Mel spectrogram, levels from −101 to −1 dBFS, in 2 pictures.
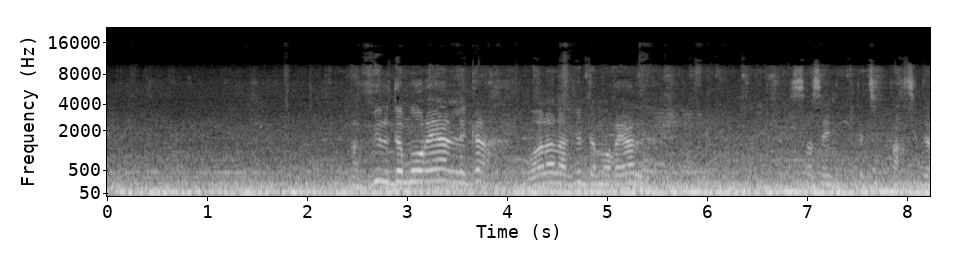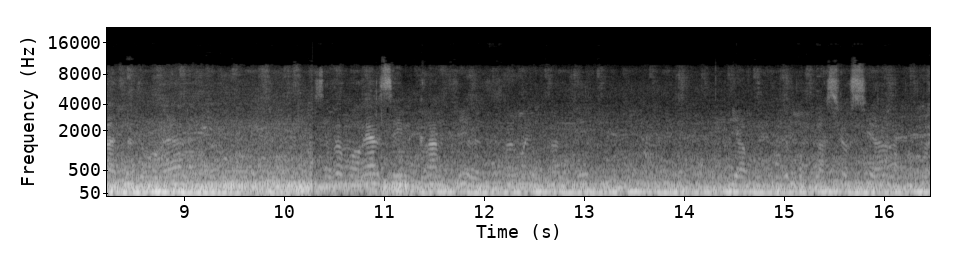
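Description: A digital gain change most likely landed without a ramp at 10.28 s, the level stepping from one sample to the next, as a setting change or a one-bit shift would do. The result is a sudden gain jump: from that moment to the end of the audio, everything drops by about 6 dB at once, the background noise falling together with the sound, so the step is heard as an abrupt, unnatural loss of loudness rather than a fade.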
